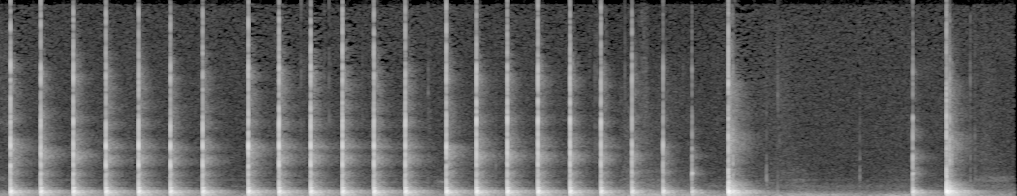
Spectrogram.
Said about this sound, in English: with my large beveler, I will bevel inside my cut all the way around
